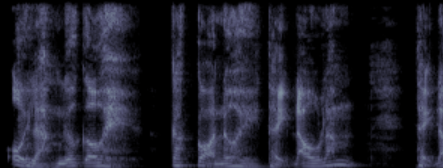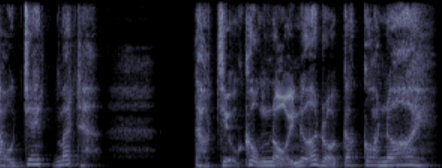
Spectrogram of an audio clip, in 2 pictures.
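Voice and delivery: put-on high, loud wail of an old man in agony; screaming in pain. A narrator's reading. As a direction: cry out to the whole village for help, acted at full force. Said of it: "cụ Mận la hét trong buồng ngủ".

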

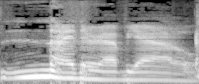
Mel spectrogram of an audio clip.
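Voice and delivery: loud, slow, drawn-out bellow; mock-outraged, dragged-out dismissal; hammed-up refusal. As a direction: stretch NEITHER long and loud for comedy. Exaggerated replay of the refusal.

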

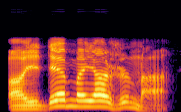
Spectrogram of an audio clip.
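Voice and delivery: put-on high, slow puzzled drunk question; frowning drunk king. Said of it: "нахмурил брови король Лир".

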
